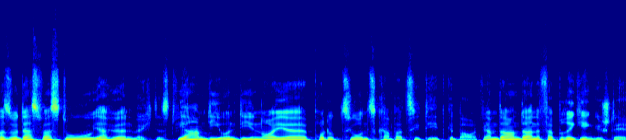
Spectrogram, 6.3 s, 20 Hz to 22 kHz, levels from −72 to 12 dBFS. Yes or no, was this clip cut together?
no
